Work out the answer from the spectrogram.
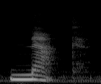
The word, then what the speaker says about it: knack: connect no it isn't the K is silent isn't it you have three words there that begin with KN you're only going to hear what sound mmm nak what do you think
